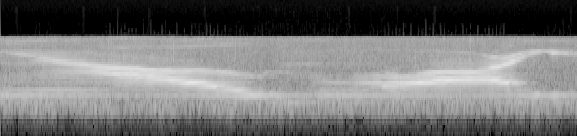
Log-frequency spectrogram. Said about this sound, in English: Oh, it's pretty noisy since they built that new sawmill. All you hear all day is this.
